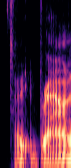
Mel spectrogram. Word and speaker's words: Braun: Brown, as I pronounce it.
